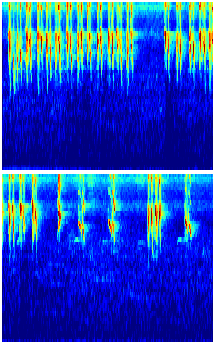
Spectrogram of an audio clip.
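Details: Caged olive-backed sunbird singing in the morning while set out in the dew, its song filled with embroidery-machine imitation: bursts of sharp, very high chips and rapid stuttering notes, with short thin downslurred whistles later.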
